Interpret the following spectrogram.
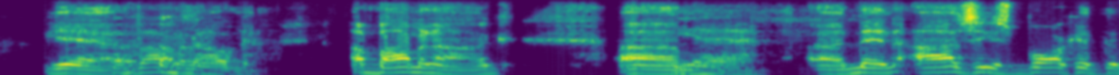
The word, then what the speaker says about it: Abominog: How do you pronounce that? Abominog. Yeah. Abominog.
